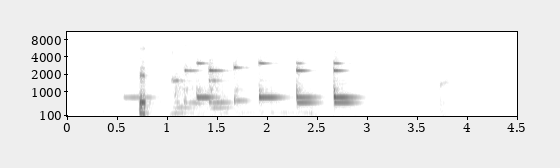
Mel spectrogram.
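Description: A faint click, then a short electronic ringtone melody: about seven quick chiming notes stepping in pitch over roughly two seconds.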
